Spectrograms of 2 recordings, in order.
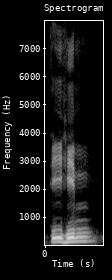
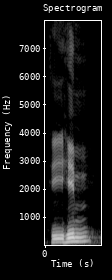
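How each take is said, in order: The two takes are said the same way.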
